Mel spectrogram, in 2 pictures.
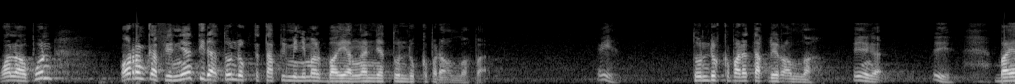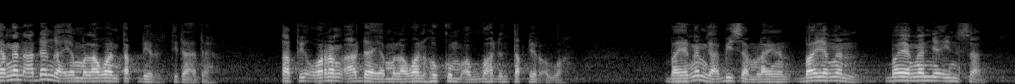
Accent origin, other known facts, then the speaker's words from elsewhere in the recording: Jakarta, Indonesia; Diganti sama kita orang Betawi terutama.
